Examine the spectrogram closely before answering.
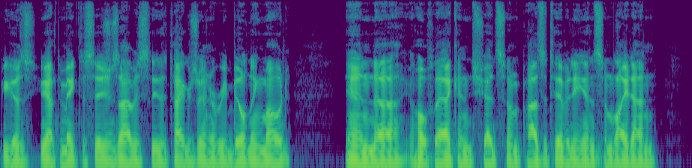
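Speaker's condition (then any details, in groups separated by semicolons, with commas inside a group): Parkinson's disease; left hand clutching about eight years before diagnosis, diagnosed within 2 days via friend Peter Secchia, Grand Rapids; 4 years since diagnosis, tremor and hand clutching with anxiety, big and loud therapy via movement specialist; speech tough, speech therapy with ahs before going on air, big and loud voice training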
